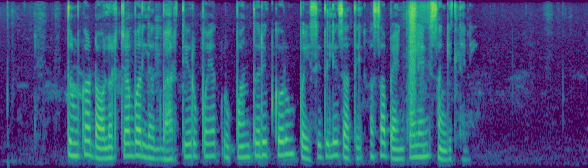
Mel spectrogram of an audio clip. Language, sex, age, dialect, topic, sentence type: Marathi, female, 25-30, Southern Konkan, banking, statement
